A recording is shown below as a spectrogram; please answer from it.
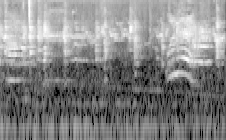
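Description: Guineafowl raised on a farm give a few faint, scattered clucks and squawky calls against a low background hum, the clearest one a rising and falling cry near the end.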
